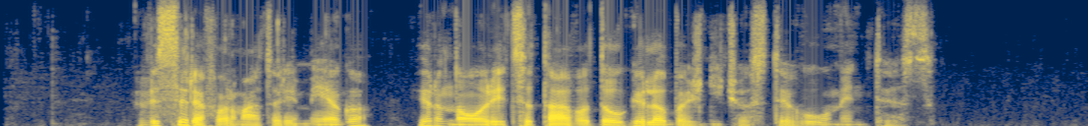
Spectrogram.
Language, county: Lithuanian, Vilnius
